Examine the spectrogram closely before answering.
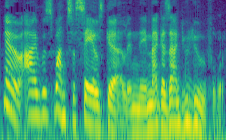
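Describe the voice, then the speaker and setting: A woman's voice: sits low, sing-song, moderate pace, a bit bright, slightly rough, heavily acted. An actress playing a proud, self-possessed Parisian businesswoman in a radio drama, formal, guarded and defensive. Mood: composed, guarded.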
